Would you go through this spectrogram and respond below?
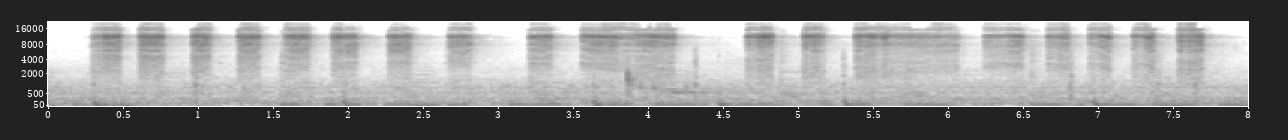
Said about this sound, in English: This is spray oil.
